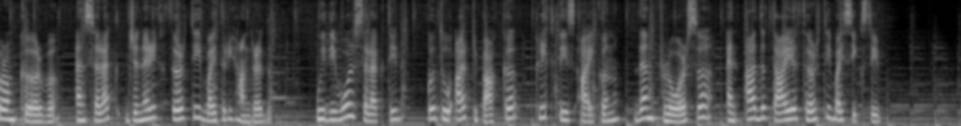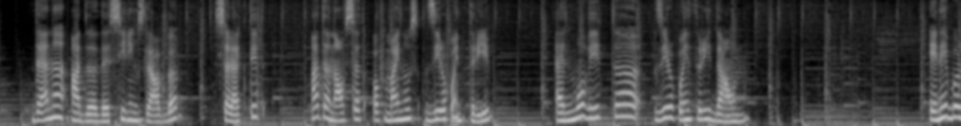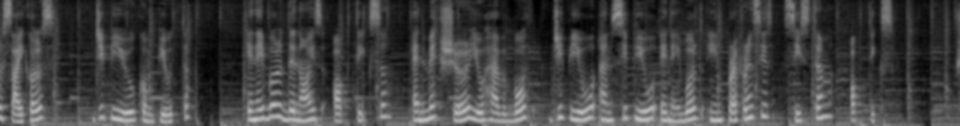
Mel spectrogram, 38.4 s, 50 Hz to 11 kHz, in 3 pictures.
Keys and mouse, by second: 0.6 click, 2.9-3.2 middle drag, 3.6 shift+middle drag, 5.2 click, 5.8 click, 6.8 click, 7.8 click, 13.0 click, 14.5 click, 15.6-17.2 drag, 18.0 middle click, 18.9 click, 20.1-20.8 drag, 22.7-23.9 drag, 24.3 middle click, 25.2 middle click, 25.4 shift+middle drag, 25.8 middle click, 26.1 middle click, 26.8 click, 27.4 click, 28.3 click, 30.2 click, 30.4 click, 30.8 click, 32.4 click, 38.1 shift+right click.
